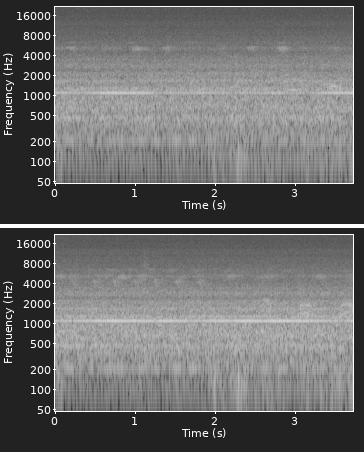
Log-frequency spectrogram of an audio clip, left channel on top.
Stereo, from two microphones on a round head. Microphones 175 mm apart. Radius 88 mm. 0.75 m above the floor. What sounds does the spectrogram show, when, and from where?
Only background noise.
